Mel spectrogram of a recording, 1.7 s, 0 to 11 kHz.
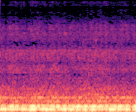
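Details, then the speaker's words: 1991 Ford Fox Body 5.0 V8 with Holley Terminator X and stock Ford IAC: steady deep rumble holding a little fast, IAC at 0–1% with TPS at zero; throttle stop screw open too far. "so what we're going to do is we're going gonna actually back off the throttle screw we're gonna see what it does"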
